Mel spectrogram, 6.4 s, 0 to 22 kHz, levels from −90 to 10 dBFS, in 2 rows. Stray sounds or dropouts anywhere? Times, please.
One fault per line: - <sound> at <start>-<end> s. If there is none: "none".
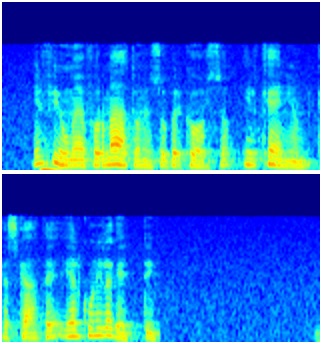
none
